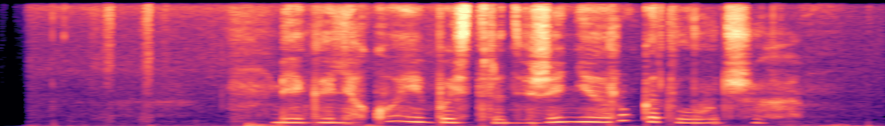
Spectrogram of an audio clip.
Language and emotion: Russian, neutral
